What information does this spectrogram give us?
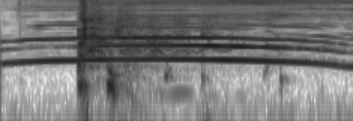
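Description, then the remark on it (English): A voice imitates an air raid siren, holding one long, high, steady wail that swells slightly and then slowly sags in pitch, with brief murmurs from other people underneath. “Gonna be an air raid siren.”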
